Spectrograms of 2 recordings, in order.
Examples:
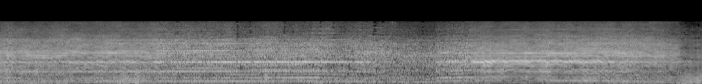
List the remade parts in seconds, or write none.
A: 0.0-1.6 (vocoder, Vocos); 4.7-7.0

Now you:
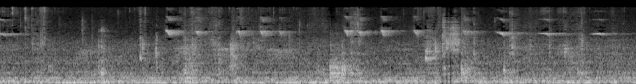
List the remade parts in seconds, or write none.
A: 4.3-4.9 (vocoder, BigVGAN v2); 5.6-6.4

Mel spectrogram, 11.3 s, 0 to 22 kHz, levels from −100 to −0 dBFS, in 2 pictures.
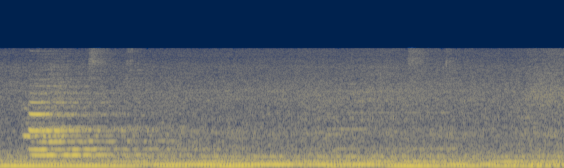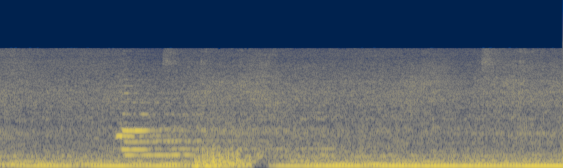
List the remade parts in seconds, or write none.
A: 2.4-3.3 (autoencoder, DAC-VAE); 9.8-10.3

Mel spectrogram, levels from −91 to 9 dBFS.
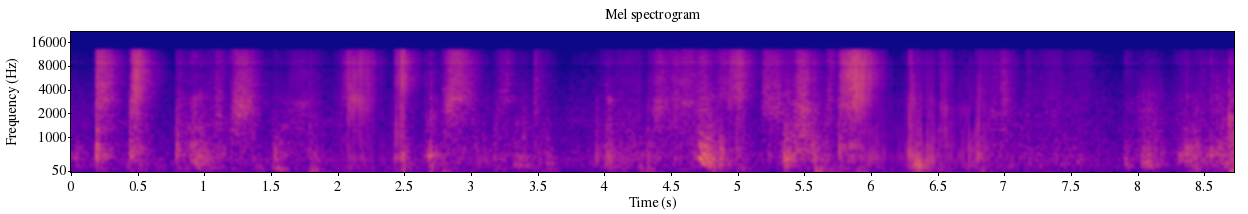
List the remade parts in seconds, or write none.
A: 2.0-2.5 (vocoder, BigVGAN v2); 5.9-6.9

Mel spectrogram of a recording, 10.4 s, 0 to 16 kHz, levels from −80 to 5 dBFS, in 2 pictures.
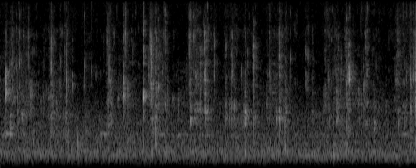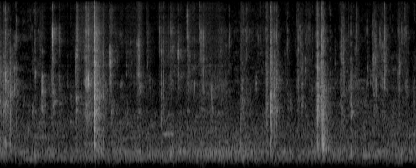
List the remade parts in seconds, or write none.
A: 5.7-8.0 (codec, DAC)

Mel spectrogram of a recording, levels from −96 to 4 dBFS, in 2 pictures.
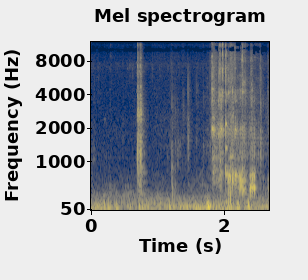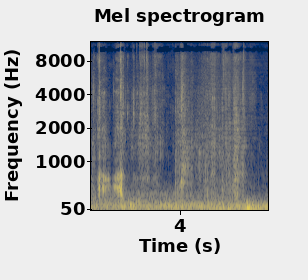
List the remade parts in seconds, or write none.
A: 4.5-5.3 (vocoder, Vocos)

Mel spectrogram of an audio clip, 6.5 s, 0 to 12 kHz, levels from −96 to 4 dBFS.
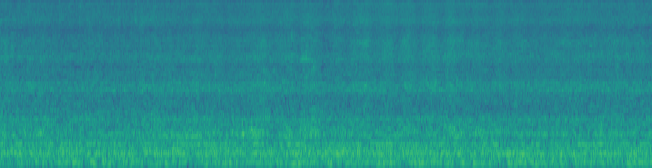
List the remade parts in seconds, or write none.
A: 1.9-2.7 (autoencoder, DAC-VAE); 3.6-5.6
